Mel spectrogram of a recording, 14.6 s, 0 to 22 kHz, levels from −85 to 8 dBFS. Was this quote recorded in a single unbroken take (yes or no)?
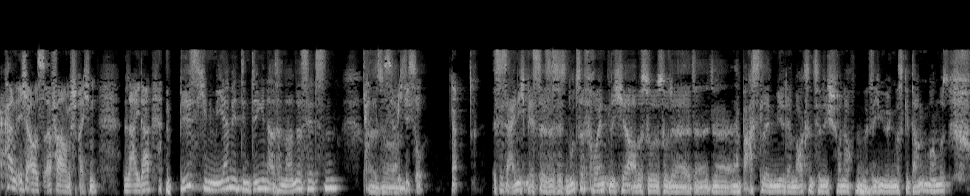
no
